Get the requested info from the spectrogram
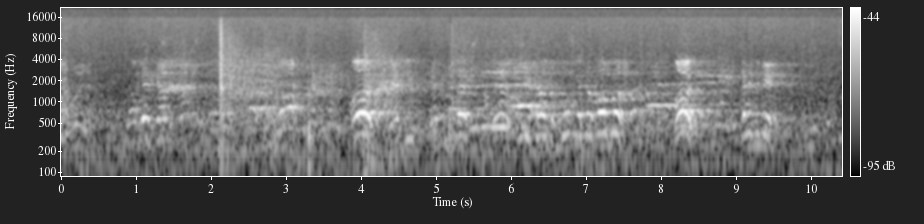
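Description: Near silence with faint voices of people talking in a large sports hall, and one sharp click about two seconds in.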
